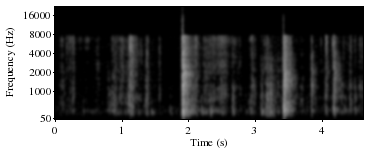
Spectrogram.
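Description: Cardboard packaging of an action-figure box being handled and pulled open: scattered rustling and scraping, with two sharp snaps or knocks, the louder one about two seconds in and another about a second and a half later.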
